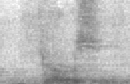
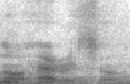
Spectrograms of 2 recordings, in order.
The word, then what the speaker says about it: garrison: Not Harrison, but Garrison.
